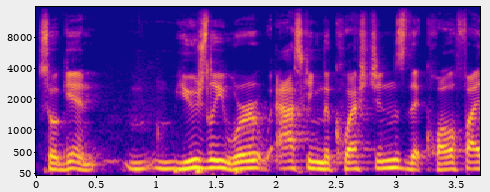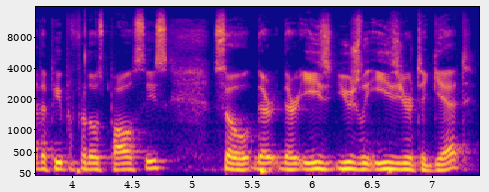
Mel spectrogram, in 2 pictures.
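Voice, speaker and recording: A man's voice: medium pitch, little pitch movement. A man co-hosting an insurance chat, eager and upbeat, steering the conversation from topic to topic. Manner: quick, enthusiastic, steers the topics. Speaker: insurance broker co-host.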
